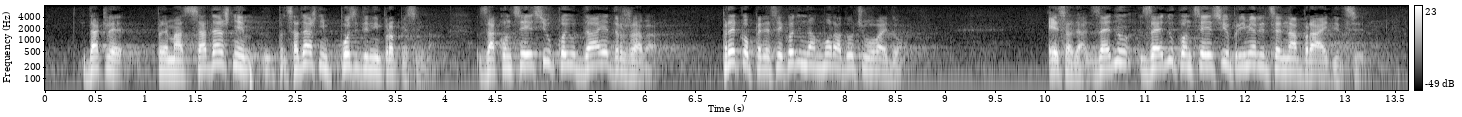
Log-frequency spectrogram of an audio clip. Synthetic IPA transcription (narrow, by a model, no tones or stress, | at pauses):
d̪akle̞pɾe̞masad̪aʃɲemsad̪aʃɲimpo̞zit̪iːʋnimpɾo̞pisima̰ | zako̞nt̪sesijuko̞jud̪aːje̞d̪r̩ʒaʋa̰ | pɾe̞ko̞ped̪e̞set̪ɡo̞d̪iːnamo̞ːɾad̪oːt͡ɕiuo̞ʋaːjd̪o̰ːm | esad̪a̰zajed̪nuzaje̞d̪nuko̞nt̪se̞sijupɾiːmjeɾit̪senabɾaːjd̪nit̪sḭ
